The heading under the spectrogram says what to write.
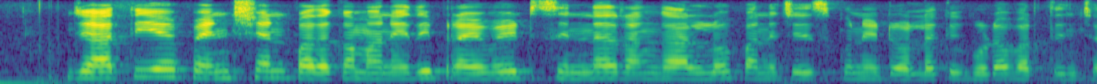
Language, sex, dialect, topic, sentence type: Telugu, male, Telangana, banking, statement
